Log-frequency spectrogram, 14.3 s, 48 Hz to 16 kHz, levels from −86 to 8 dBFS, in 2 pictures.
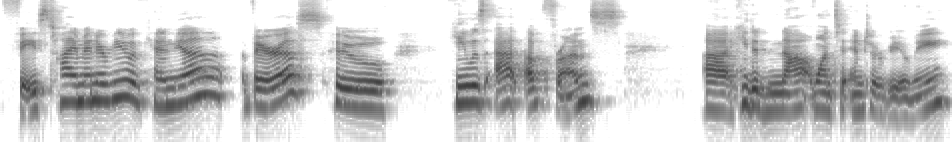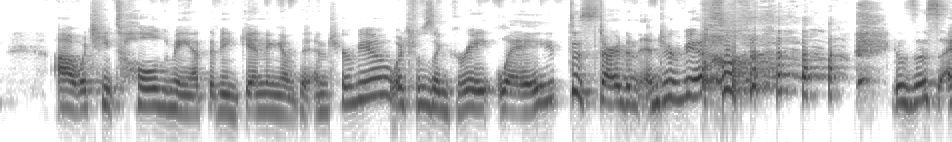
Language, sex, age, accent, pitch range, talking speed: English, female, 30-49, American, 190-295 Hz, 160 wpm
